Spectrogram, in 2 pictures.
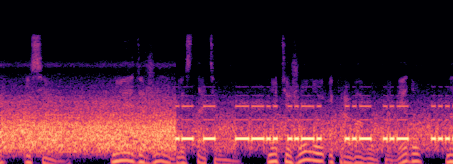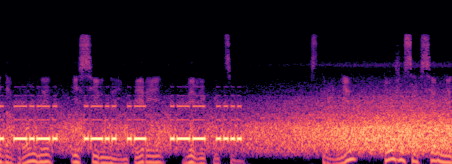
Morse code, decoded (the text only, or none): AT ZF UU HC LA WH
